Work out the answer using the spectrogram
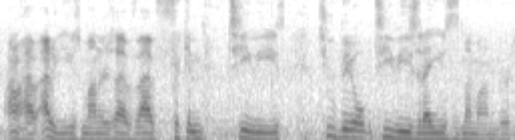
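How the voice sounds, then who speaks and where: A man's voice: mid-range voice, steady tone, fast, noisy background. A man hosting a casual livestream chat, talking informally and swearing freely. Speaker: livestream host.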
